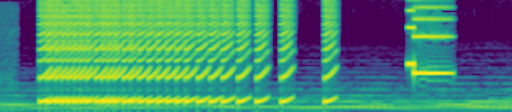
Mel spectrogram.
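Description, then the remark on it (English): A prize wheel spins with a rapid run of bright, tonal ticks that gradually slow and space out before stopping, followed by a short ringing ding. Loud, with no talking. “Spin the wheel to play and I'll ask you a question.”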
